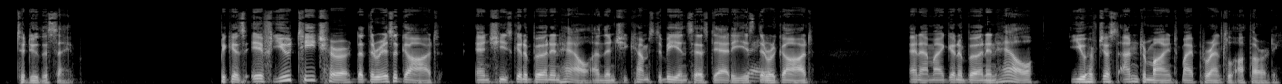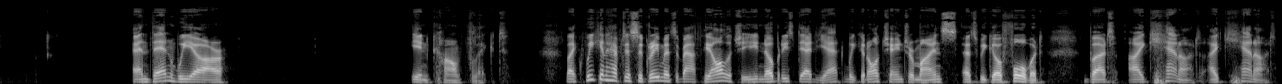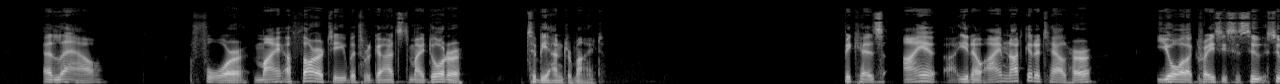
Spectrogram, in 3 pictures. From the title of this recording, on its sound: Saturday Call In Show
